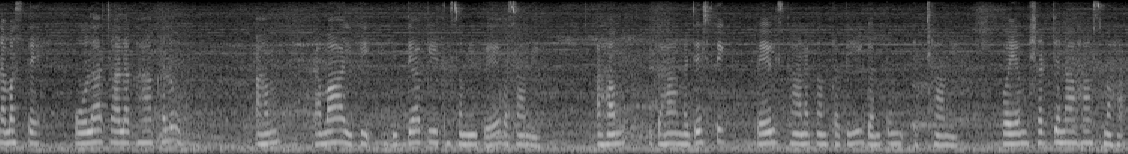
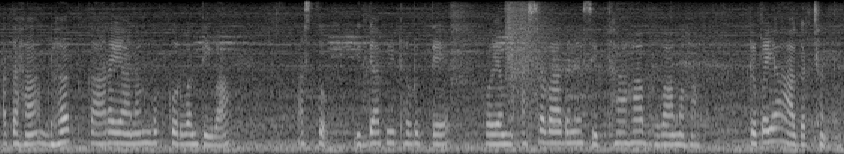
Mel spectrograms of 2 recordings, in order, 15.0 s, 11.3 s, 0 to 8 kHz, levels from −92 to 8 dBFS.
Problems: constant background noise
